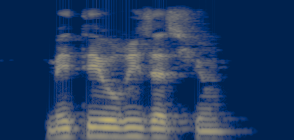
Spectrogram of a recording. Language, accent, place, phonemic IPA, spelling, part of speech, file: French, France, Lyon, /me.te.ɔ.ʁi.za.sjɔ̃/, météorisation, noun, LL-Q150 (fra)-météorisation.wav
- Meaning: weathering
